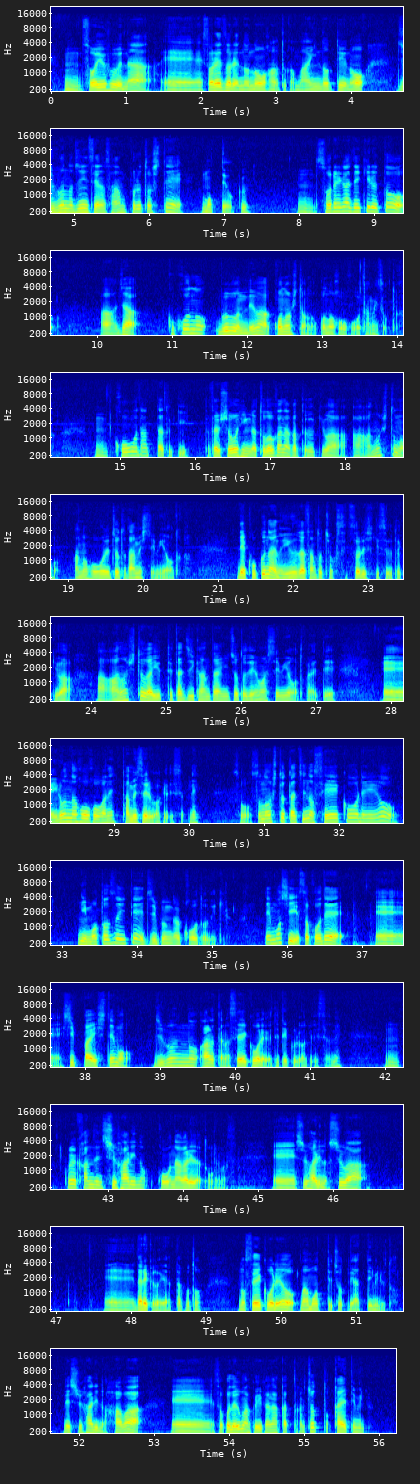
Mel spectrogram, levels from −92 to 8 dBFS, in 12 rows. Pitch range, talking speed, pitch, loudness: 100-155 Hz, 360 characters per minute, 120 Hz, -34 LUFS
